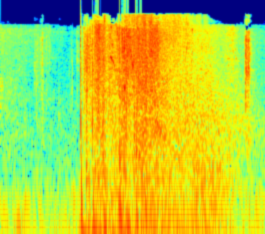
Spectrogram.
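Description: A video game explosion booms loudly.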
